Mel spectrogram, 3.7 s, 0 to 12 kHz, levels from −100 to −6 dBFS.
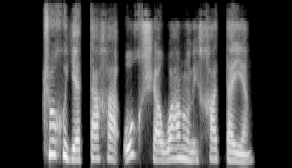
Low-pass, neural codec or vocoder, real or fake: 10.8 kHz; codec, 16 kHz in and 24 kHz out, 0.9 kbps, LongCat-Audio-Codec, fine tuned four codebook decoder; fake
